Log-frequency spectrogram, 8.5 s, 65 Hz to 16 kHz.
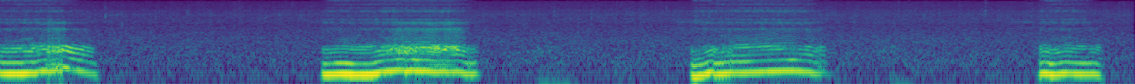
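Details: Deep, vibrating snores about 23 a minute over steady rain noise, presented as real snoring sounds for sleep; ordinary snoring.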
